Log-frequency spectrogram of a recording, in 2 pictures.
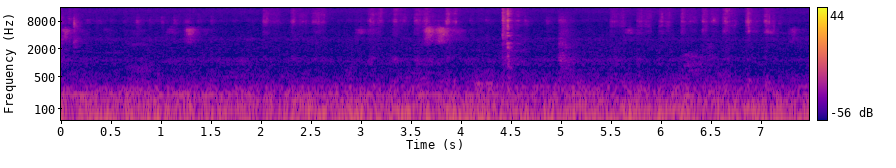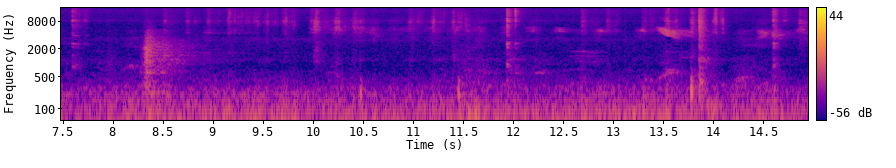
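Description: Faint, scattered light taps and clicks of small objects being handled, over a low steady hum.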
